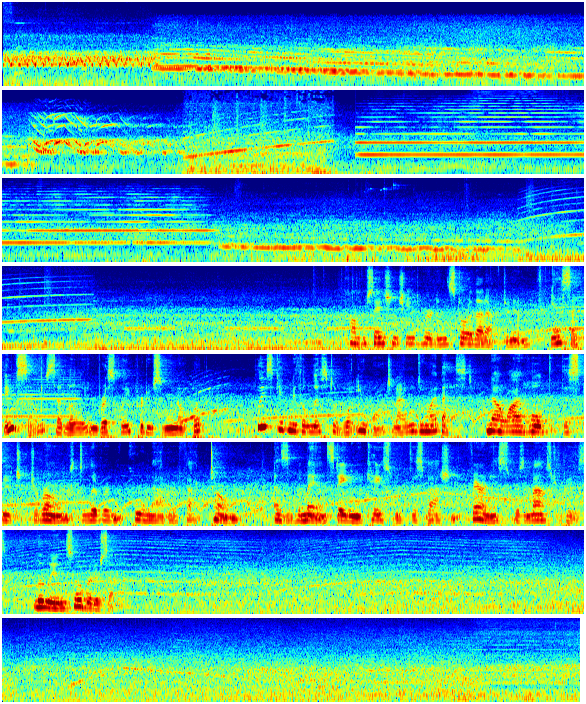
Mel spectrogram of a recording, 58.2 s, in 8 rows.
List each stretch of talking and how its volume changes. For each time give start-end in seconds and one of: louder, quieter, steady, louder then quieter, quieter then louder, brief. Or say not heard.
26.1-45.0 steady.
